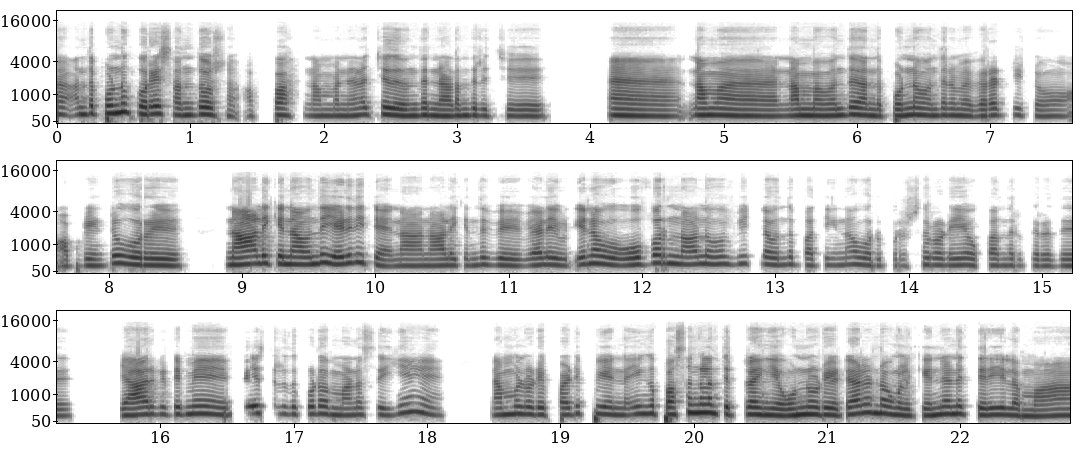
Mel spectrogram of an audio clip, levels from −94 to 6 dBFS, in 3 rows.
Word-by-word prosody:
அந்த 225 +3 +1
பொண்ணுக்கு 270 -1 +5
ஒரே 245 - +5
சந்தோஷம், 210 -3 0
"அப்பா 210 +4 -2 0.2
நம்ம 190 0 -4
நினைச்சது 215 +1 +2
வந்து 190 +2 +1
நடந்துருச்சு. 190 0 -2 1.1
அ - - -3 0.2
நம்ம, 210 0 +4 0.6
நம்ம 195 0 +3
வந்து 205 +3 +1
அந்த 195 -2 0
பொண்ண 210 +2 +2
வந்து 200 +1 -2
நம்ம 195 - -1
விரட்டிட்டோம்" 190 -2 -6
அப்பிடின்ட்டு 190 +6 -3
ஒரு 205 -2 +2 0.6
நாளைக்கி 245 +2 +5
நான் 225 0 +3
வந்து 260 +4 +2
எழுதிட்டேன். 235 -8 0
நான் 190 0 -3
நாளைக்கு 195 +1 -4
வந்து 220 +1 -5
வே 205 - +1 0.2
வேலைய 215 +1 +1
விட்டு 200 +3 -4
ஏன்னா 255 0 +2 0.3
ஒவ்வொரு 260 +4 0
நாளும் 235 0 -2
வீட்ல 245 -2 -7
வந்து 225 +2 -8
பார்த்தீங்கன்னா, 205 +2 -9
ஒரு 195 - -13
ப்ரெஷரோடயே 205 +2 -7
உட்காந்துருக்கிறது. 190 -1 -9 0.5
யார்க்கிட்டயுமே 230 +3 +2 0.3
பேசுறது 240 -1 -2
கூட 240 - 0 0.2
மனசு, 215 +1 -5 0.2
ஏன் 280 -5 -2 0.5
நம்மளுடைய 225 0 0
படிப்பு 220 +3 -3
என்ன? 210 -1 -3
எங்க 250 +1 +1
பசங்கள்லாம் 275 +2 +4
திட்றாங்கே, 220 -2 +3
"உன்னுடைய 220 0 +5
டேலண்ட்டு 260 +2 +4
அவுங்களுக்கு 200 -3 0
என்னன்னே 240 +2 +3
தெரிலம்மா! 200 -4 +1
215 Hz, 145 wpm, -20 LUFS, 195-235 Hz, 1.1 s, பொண்ணுக்கு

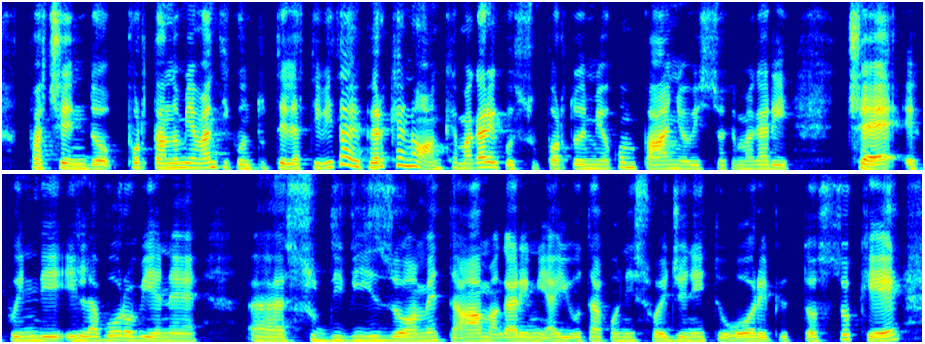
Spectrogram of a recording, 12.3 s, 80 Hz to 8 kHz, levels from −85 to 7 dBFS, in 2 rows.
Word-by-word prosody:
facendo 195 -3 +1
portandomi 215 0 +2
avanti 225 +2 +3
con 185 -1 -3
tutte 200 +2 -2
le 200 - +2
attività, 220 - +1
e 280 - +4
perché 285 +8 +2
no, 285 - +4
anche 190 +6 0
magari 230 +3 +5
col 175 - -5
supporto 185 +2 -6
del 185 - 0
mio 185 -1 -3
compagno, 190 -5 +2
visto 175 +1 -8
che 175 - -16
magari 175 0 -2 0.3
c'è 185 -2 +7
e 180 - -3
quindi 180 0 -2
il 190 - 0
lavoro 195 +2 -1
viene, 170 -1 -3 0.3
uhm, 175 -2 -3
suddiviso 185 +1 -4
a 170 - 0
metà, 170 -1 +1
magari 165 +1 0
mi 160 -3 -4
aiuta 170 +2 -3
con 170 -1 -8
i 170 - -6
suoi 165 0 -4
genitori 170 -1 -2
piuttosto 175 +6 -7
che 190 0 +3
180 Hz, 190 wpm, -23 LUFS, 170-200 Hz, 0.3 s, c'è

